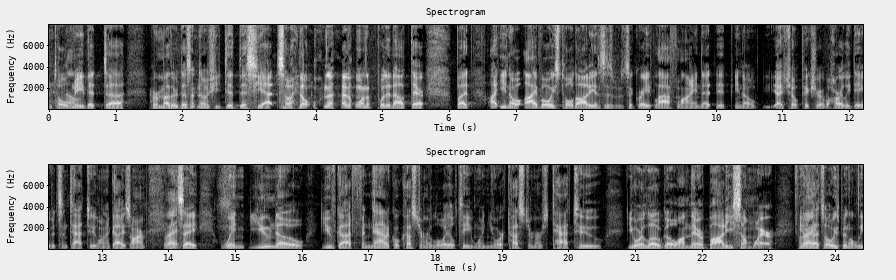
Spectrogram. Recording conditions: busy venue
